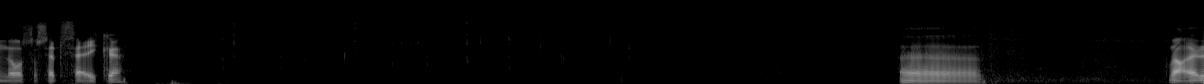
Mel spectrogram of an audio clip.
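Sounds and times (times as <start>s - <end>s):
typing on computer keyboard: 2.1s - 6.7s.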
